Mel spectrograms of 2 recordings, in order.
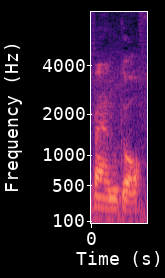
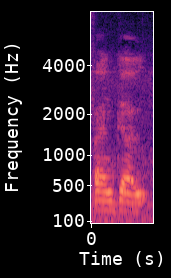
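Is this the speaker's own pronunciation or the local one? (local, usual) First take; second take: usual; local. First: The name is said the speaker's own usual way. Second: The name is said the way locals say it. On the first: "let's call it the Van Gogh" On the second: "if you're over here"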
